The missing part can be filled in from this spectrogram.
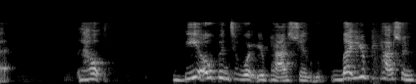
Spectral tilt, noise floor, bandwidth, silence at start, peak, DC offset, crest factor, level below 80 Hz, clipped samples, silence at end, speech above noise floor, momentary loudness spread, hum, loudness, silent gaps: -3 dB/octave; -75 dBFS; 9 kHz; 0 s; -10 dBFS; under 0.1%; 18 dB; -74 dBFS; under 0.1%; 0 s; 49 dB; 10 LU; none; -26 LUFS; none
